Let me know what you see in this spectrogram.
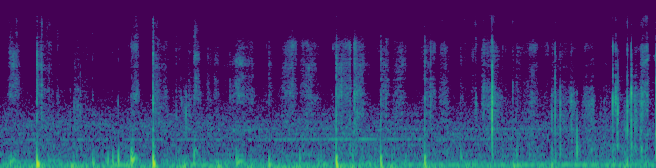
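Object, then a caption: Plastic pump bottle. Fingernails tap and scratch the cap and sides of a white plastic cleansing milk pump bottle. Soft, irregular clicks and brief scratchy rustles come at an uneven pace over a quiet low rumble, with a faint steady hum underneath. A few taps stand out sharper than the rest.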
